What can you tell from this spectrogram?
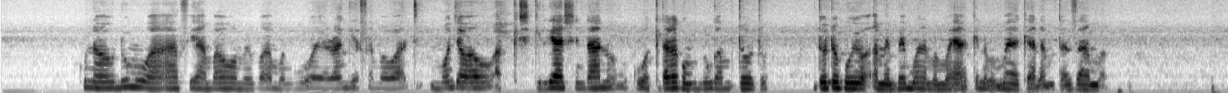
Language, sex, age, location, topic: Swahili, female, 25-35, Kisumu, health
